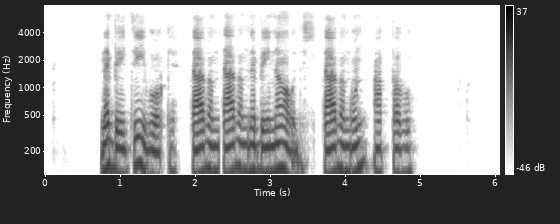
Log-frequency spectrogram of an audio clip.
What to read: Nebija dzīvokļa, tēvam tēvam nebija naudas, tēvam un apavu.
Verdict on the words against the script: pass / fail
pass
